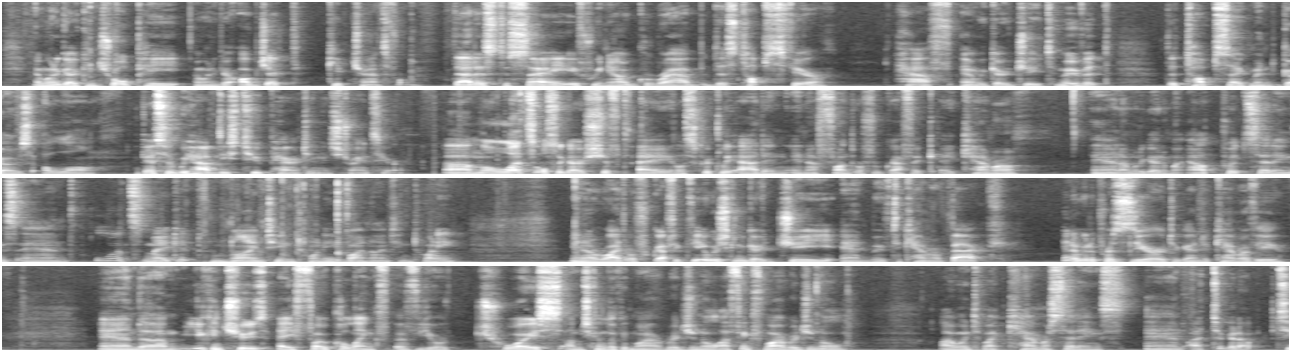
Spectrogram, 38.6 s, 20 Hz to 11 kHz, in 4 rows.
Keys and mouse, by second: 0.6 ctrl+p, 3.3-8.9 right drag, 4.6 click, 4.6 middle click, 7.5 g, 8.9-18.6 middle drag, 10.8 KP_1, 13.3 alt+a, 14.2 shift+a, 18.6 click, 18.7-20.4 middle drag, 20.4-26.1 drag, 23.6 KP_3, 24.8 g, 26.1-34.5 middle drag, 27.7 KP_0, 34.5-36.5 drag, 36.5-37.5 middle drag, 37.5-38.6 drag.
